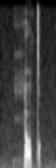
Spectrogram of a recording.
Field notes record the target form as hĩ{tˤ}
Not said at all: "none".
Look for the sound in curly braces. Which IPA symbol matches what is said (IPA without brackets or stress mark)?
tˤ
